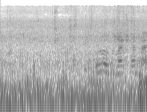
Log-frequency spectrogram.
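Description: Wind buffeting the microphone, a low unsteady rumble, with voices coming in during the second half.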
